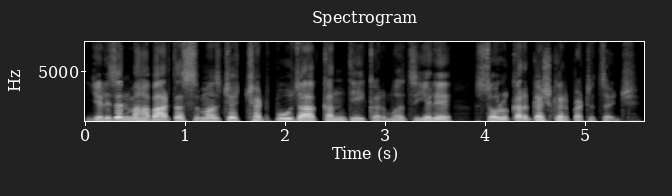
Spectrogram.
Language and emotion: Kashmiri, neutral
